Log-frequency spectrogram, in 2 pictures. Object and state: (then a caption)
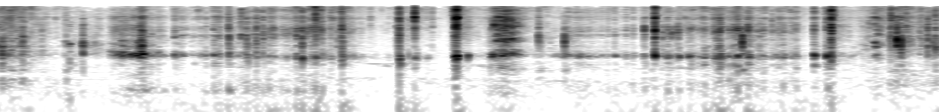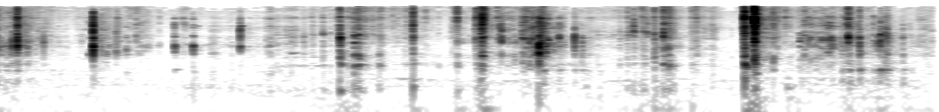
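Dry soap bar being carved. A metal blade scrapes and carves a dry, solid oval soap bar with yellow and green stripes, held in the palm, into cubes and shavings. A steady run of crisp, crinkly scraping and short dry crunches fills the clip, bright and thin with little low end. A sharp, louder snap stands out near the end.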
